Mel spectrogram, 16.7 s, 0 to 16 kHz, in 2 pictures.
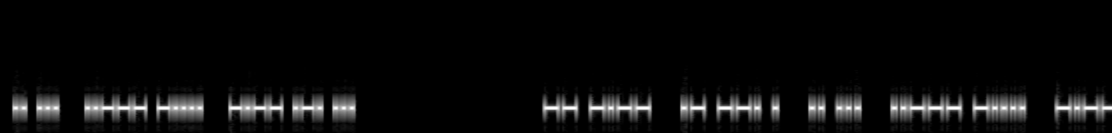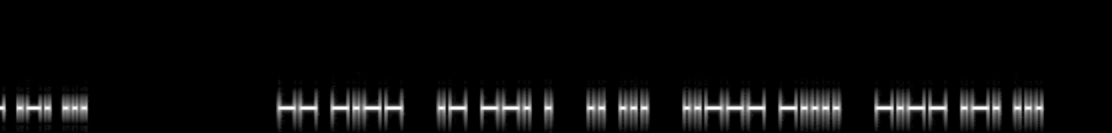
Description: Morse code, heard as a keyed tone, about 37 wpm, 700 Hz. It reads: IS 26 YRS MY AGE IS 26 YRS MY AGE IS 26 YRS
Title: Speed-Racing Common QSO Phrases - 30wpm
